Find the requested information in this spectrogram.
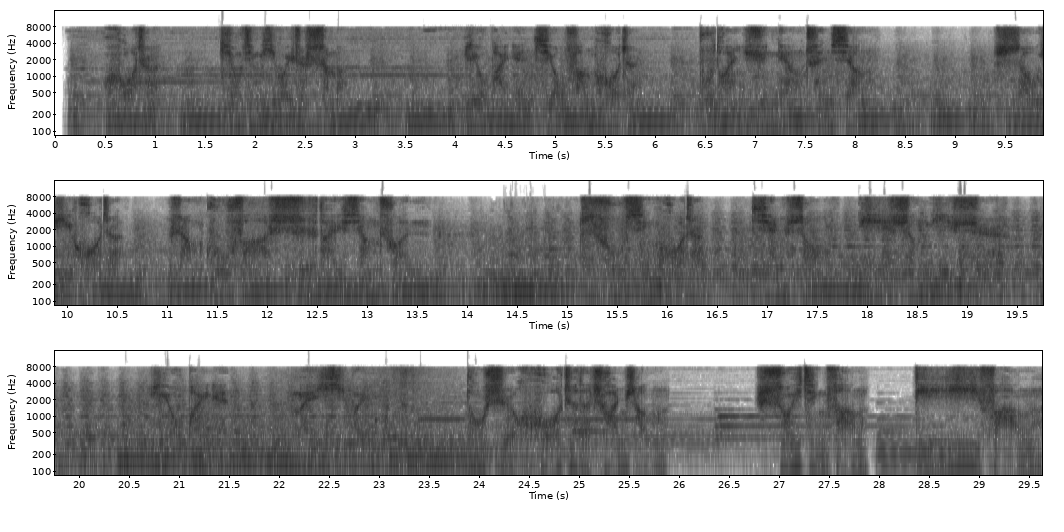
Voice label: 男 形象宣传片; 水井坊

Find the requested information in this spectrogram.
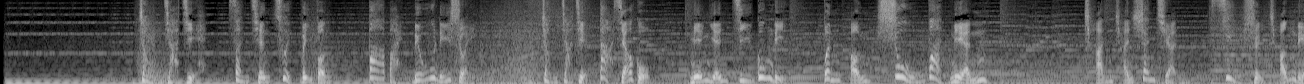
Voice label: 男, 国语男声配音; 张家界福建推介会系列-大峡谷

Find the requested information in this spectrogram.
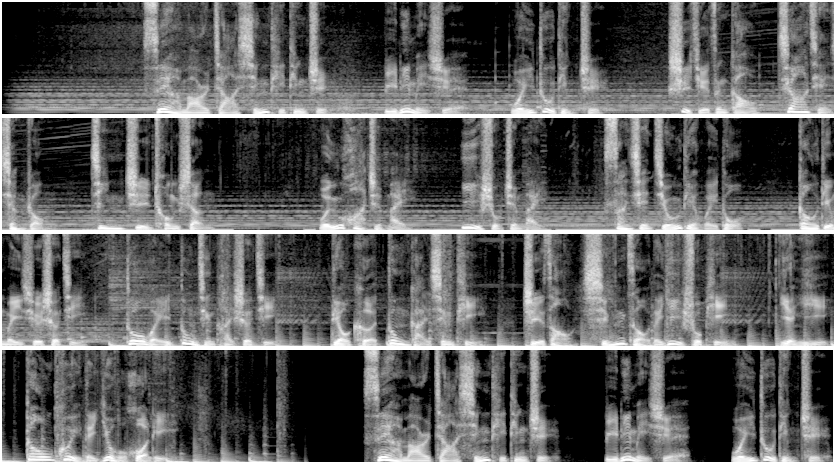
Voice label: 男 宣传 时尚洋气; 形体定制

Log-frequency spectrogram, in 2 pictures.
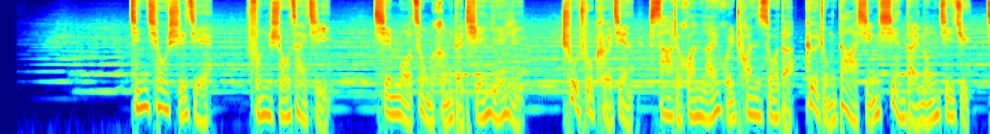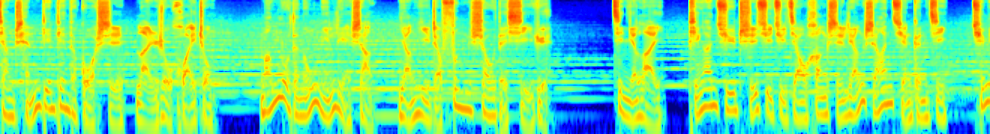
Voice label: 男 纪录片; 托管服务惠民生; 乡村振兴谱新篇

